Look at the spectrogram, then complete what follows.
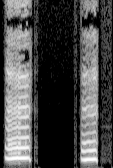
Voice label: Cartoon Game Voice Bored Sounds; Cartoon Voice Sound Effects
